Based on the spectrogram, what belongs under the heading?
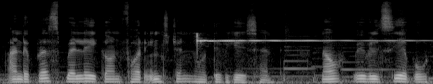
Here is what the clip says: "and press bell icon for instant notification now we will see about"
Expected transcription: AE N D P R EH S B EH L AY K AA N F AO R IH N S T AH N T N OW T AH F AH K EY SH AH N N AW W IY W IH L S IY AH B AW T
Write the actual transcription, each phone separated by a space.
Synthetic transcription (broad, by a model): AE N D P R EH S B EH L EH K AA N F AO R IH N S T AH N T N OW T AH F AH K EY SH AH N N AW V IY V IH L S IY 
